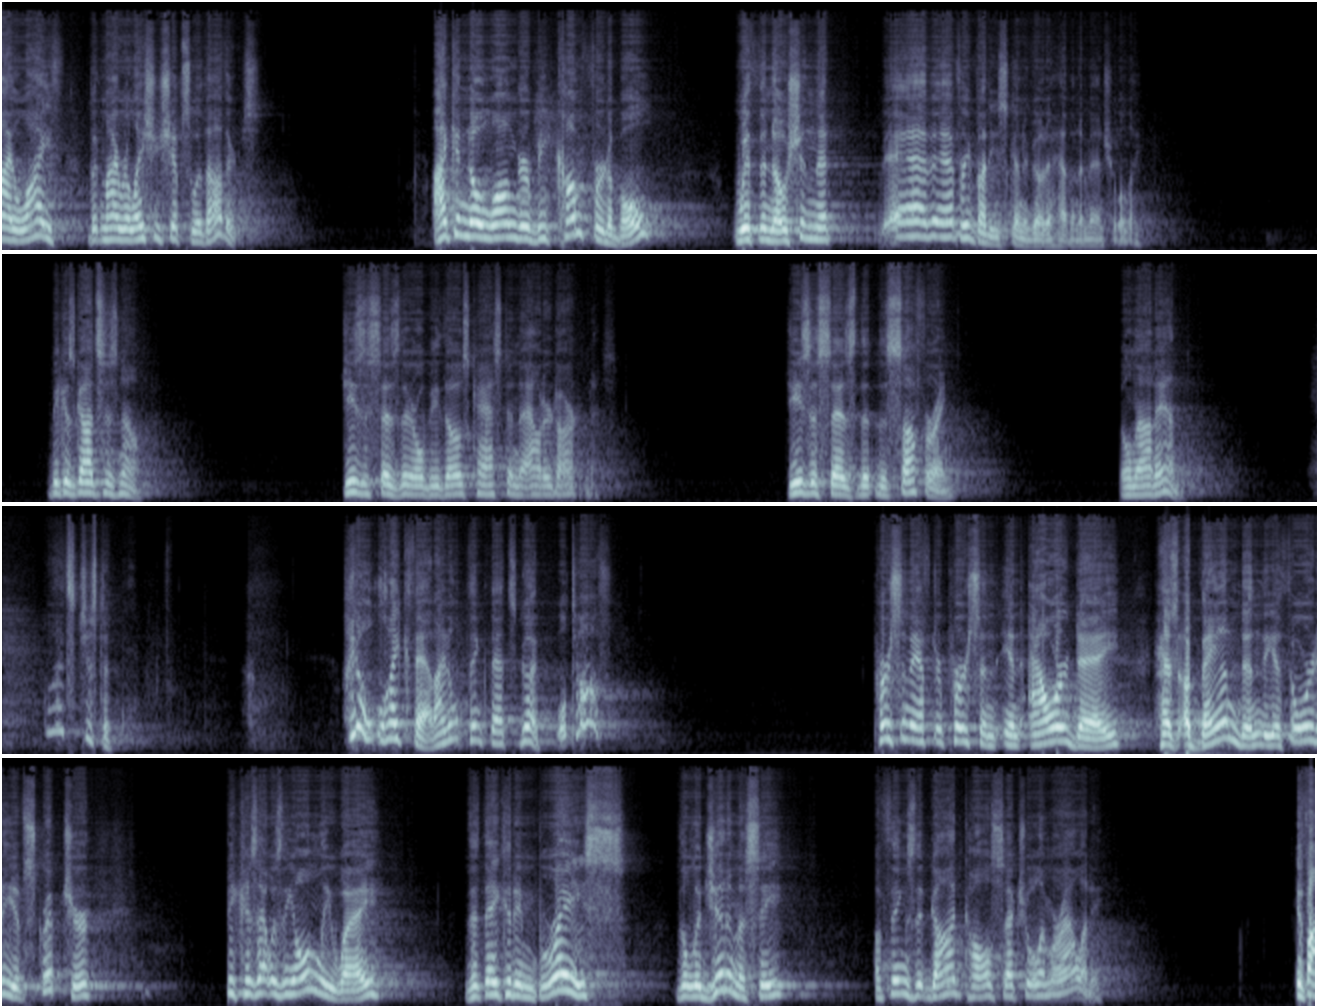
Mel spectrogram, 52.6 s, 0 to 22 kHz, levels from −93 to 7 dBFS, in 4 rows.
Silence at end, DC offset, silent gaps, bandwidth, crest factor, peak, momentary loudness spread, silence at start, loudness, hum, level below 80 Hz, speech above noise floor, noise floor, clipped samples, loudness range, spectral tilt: 0 s; under 0.1%; none; 19 kHz; 18 dB; 0 dBFS; 16 LU; 0 s; -16 LUFS; none; -62 dBFS; 70 dB; -86 dBFS; under 0.1%; 13 LU; -5.5 dB/octave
